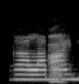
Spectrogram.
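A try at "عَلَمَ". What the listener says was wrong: Bukan ngalama, alama, ngalama. Ngalamin apa Mbak? Alama.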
